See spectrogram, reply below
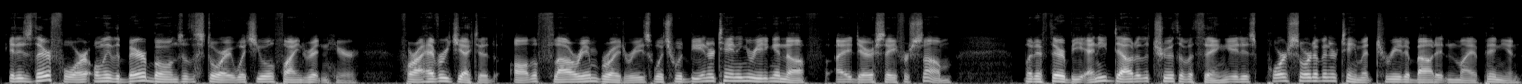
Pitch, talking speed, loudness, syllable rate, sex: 120 Hz, 230 wpm, -18 LUFS, 6.4 syllables/s, male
